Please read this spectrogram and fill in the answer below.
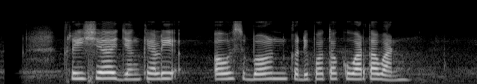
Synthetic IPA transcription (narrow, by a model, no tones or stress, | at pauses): kɾiʃəd͡ʒɨŋkɛli | ɔsbɔnkɨrdipɔt̪ɔkuwart̪awan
